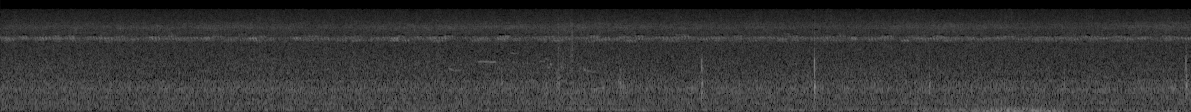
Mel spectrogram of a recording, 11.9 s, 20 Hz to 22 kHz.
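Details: Hadoa inaudita cicada, formerly Tibicen inauditus, buzzing on a juniper tree in Picket Wire Canyon, southeastern Colorado, at 4622 ft elevation around 8 PM on July 9, 2009: a faint, steady, high-pitched drone holds without a break, with a few soft clicks.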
